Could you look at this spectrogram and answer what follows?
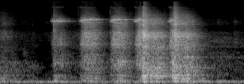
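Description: Plastic wall anchors for a towel bar are pushed into sheetrock, producing about five short, scraping, rubbing bursts at a steady rhythm, close and fairly loud.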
